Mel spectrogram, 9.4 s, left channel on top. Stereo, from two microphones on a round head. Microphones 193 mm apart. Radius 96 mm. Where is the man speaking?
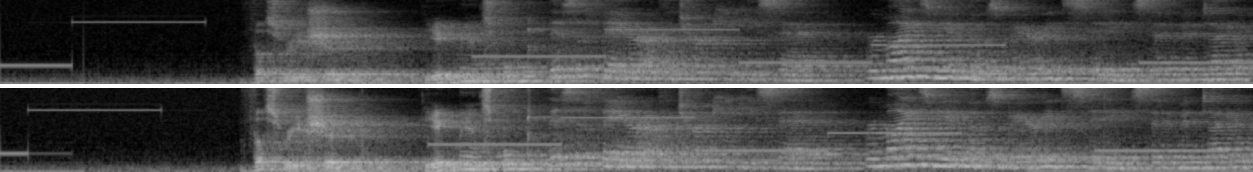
35° right (ahead or behind), 0.7 m.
